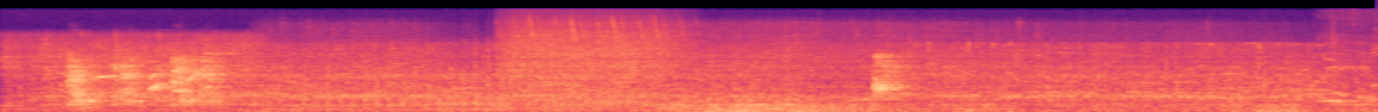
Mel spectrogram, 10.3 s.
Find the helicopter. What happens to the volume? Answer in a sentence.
The loudness of the helicopter goes up.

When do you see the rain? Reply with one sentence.
The rain can be heard from 0.0 to 10.2 s.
